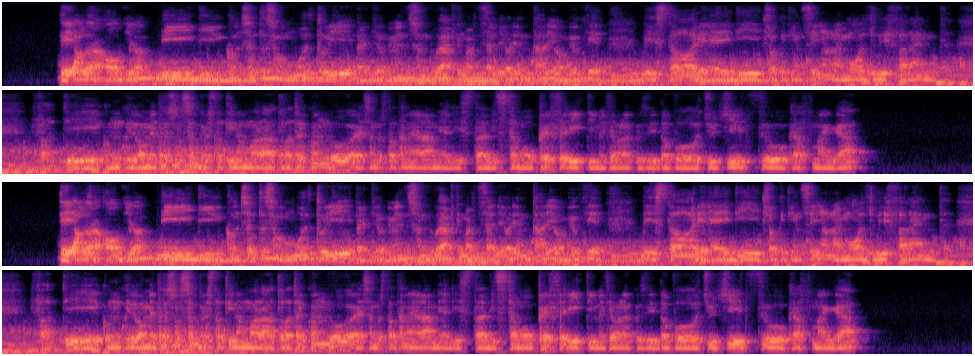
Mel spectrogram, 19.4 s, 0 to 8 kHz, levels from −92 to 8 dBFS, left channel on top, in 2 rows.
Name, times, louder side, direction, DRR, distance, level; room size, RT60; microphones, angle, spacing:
sound 1, 0.6-13.2, left 2 dB, 20° left, 0.3 m, -26 dB
voice 1, 0.6-18.2, right 1 dB, 90° right, 1.2 m, -21 dB
3.3 x 3.1 x 3.2 m
head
